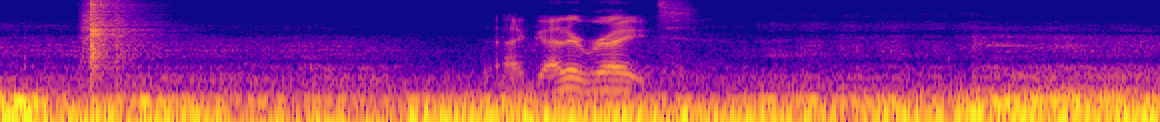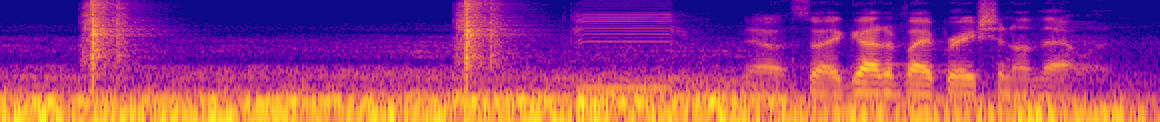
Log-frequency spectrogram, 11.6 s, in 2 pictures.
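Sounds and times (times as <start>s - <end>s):
low steady background: 0.0s - 11.5s
Mach M4 assault rifle firing a single shot: 0.4s - 1.0s, 6.2s - 6.7s, 8.1s - 8.6s
speech: 2.7s - 3.5s, 9.8s - 11.4s.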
